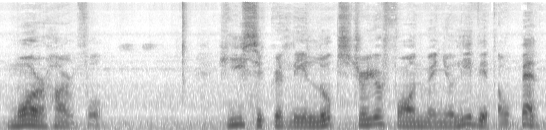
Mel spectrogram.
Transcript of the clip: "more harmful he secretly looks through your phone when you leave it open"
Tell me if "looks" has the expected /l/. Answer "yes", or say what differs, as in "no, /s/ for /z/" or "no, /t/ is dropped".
yes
